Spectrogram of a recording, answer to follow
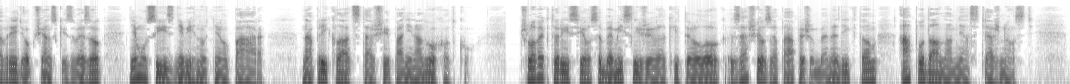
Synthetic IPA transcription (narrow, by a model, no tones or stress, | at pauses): aʋɾɪɛɟɔp̚t͡ʃɪanskizʋɛzɔɡɲɛmusiːiːzɟɲɛʋiɦnut̪ɲɛɔpaːɾ | napɾiːklat̪st̪aɾʃɪɛpaɲinad̪ʊɔxɔt̪kʰu | t͡ʃlɔʋɛkːt̪ɔɾiːsiɔsɛbɛmisliːʒɛɛʋɛʎkʰiːt̪ɛɔlɔːɡzaʃɪɛlzapaːpɛʒɔmbɛnɛd̪ikt̪ɔmapɔd̪alnamɲascaʒnɔsc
